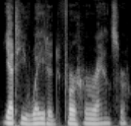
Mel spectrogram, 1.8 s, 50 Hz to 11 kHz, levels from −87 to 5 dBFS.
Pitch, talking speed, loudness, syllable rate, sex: 125 Hz, 205 wpm, -20 LUFS, 4.9 syllables/s, male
